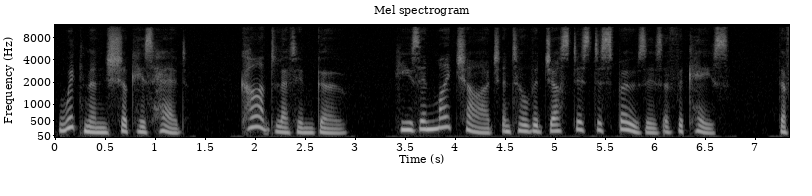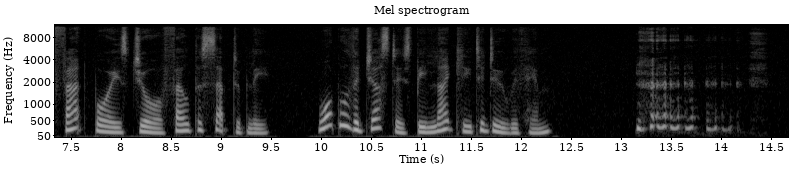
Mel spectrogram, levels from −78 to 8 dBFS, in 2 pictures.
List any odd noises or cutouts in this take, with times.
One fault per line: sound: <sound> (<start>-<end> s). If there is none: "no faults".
sound: laugh (13.1-14.5 s)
